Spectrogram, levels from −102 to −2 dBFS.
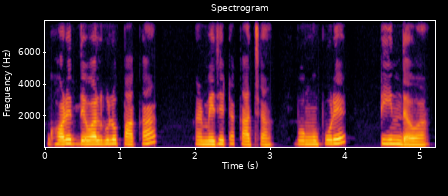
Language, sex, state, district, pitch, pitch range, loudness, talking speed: Bengali, female, West Bengal, Cooch Behar, 235 Hz, 220-250 Hz, -17 LUFS, 125 wpm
